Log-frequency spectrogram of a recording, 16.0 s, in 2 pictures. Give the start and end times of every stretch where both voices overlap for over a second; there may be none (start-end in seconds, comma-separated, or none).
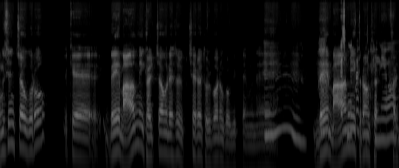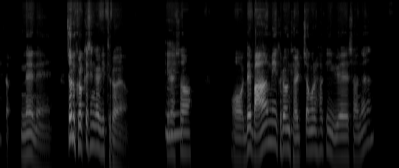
6.2-8.0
